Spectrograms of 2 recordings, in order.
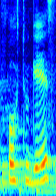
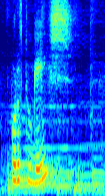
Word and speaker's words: português: So people from Portugal pronounce the word português as português, and in Brazil people usually pronounce the word as português.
